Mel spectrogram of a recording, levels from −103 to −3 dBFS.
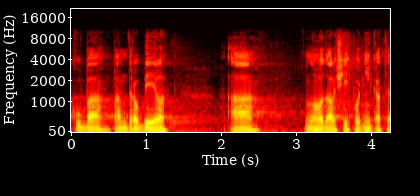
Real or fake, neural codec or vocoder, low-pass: real; none; 10.8 kHz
